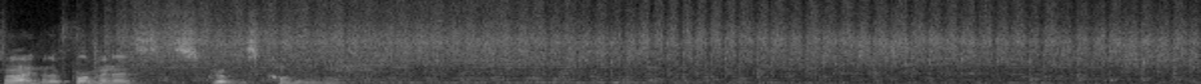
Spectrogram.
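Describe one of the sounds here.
A band saw motor runs with a steady whirring hum.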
